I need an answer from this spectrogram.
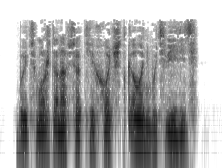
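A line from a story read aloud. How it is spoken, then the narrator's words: Quiet near-whisper question. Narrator (Russian): тихо, почти шепотом спросил Дирк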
